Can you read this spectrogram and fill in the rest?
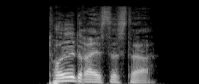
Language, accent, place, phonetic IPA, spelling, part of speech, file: German, Germany, Berlin, [ˈtɔlˌdʁaɪ̯stəstɐ], tolldreistester, adjective, De-tolldreistester.ogg
- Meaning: inflection of tolldreist: 1. strong/mixed nominative masculine singular superlative degree 2. strong genitive/dative feminine singular superlative degree 3. strong genitive plural superlative degree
